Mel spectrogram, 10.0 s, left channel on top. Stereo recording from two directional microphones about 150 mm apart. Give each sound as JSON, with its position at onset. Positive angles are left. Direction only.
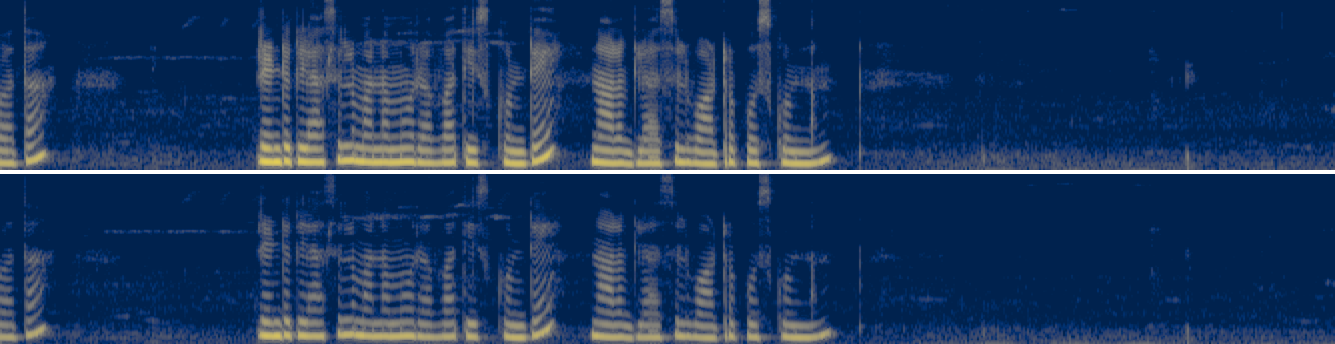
{"t": 0.0, "sound": "speech", "side_deg": 20}
{"t": 1.9, "sound": "a woman's voice", "side_deg": 20}
{"t": 8.9, "sound": "a sound", "side_deg": 15}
